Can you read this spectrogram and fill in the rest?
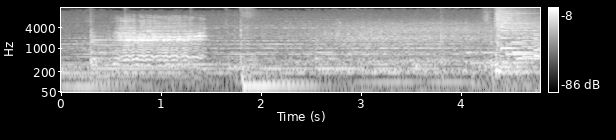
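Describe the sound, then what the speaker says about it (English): Bleating of an Elosian sheep from the video game Fire Emblem Engage, a few synthetic bleats over a steady game music bed, fairly loud and close with no voices. "Adopt the Elosian sheep and bring it back to the Somnial."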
